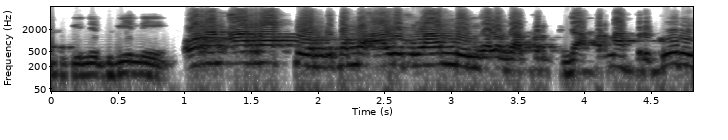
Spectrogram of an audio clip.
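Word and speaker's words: الم: Kita enggak boleh baca alif lam mim itu alam atau alimun, lamun, mimmun. Enggak boleh.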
